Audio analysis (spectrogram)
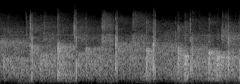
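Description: An audience at an academic session gives a short round of steady applause, a moderately loud, even wash of many hands clapping with no talk over it.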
